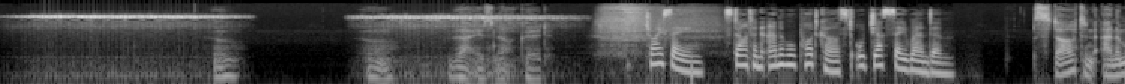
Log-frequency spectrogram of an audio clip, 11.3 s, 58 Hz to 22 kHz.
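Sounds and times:
snake rattle buzzing: 0.0s - 2.5s, 3.5s - 7.3s
speech: 3.7s - 5.5s, 6.5s - 9.6s, 10.3s - 11.2s.

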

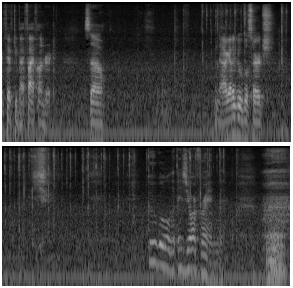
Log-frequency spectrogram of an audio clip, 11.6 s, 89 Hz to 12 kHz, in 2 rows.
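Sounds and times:
low hum: 0.0s - 11.5s
speech: 0.1s - 2.2s, 4.2s - 5.5s, 8.7s - 10.3s, 11.0s - 11.5s
typing on a computer keyboard: 4.0s - 10.6s.

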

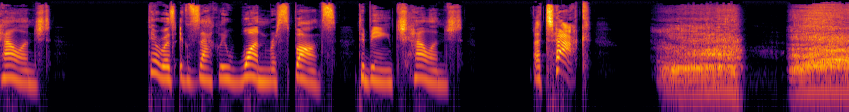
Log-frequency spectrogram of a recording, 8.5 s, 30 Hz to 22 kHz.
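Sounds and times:
speech: 0.0s - 0.6s, 1.5s - 4.7s, 5.3s - 6.0s, 6.6s - 8.4s
grizzly bear roaring: 6.6s - 8.4s.

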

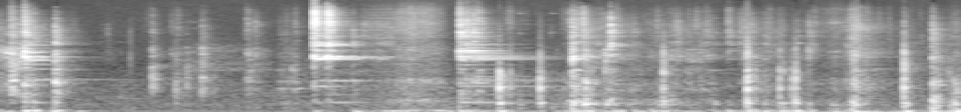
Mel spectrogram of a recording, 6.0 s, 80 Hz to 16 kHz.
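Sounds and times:
metal lid fitted onto a Whirly Pop stovetop popcorn popper: 0.0s - 5.9s.

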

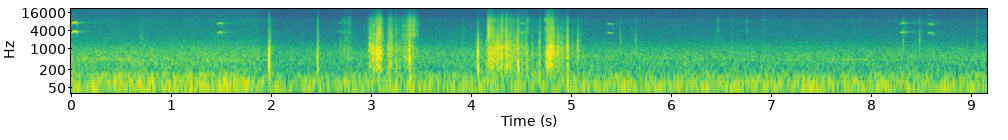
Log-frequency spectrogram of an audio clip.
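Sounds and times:
chickadee pecking at a plant gall: 0.6s - 5.8s.

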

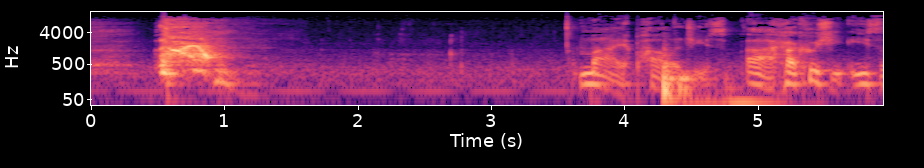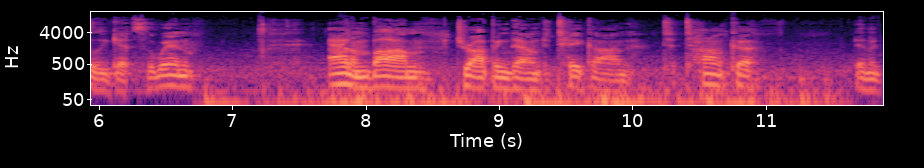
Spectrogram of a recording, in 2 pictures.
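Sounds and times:
person clearing throat: 0.6s - 1.2s
speech: 3.7s - 6.9s, 7.8s - 11.1s.

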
